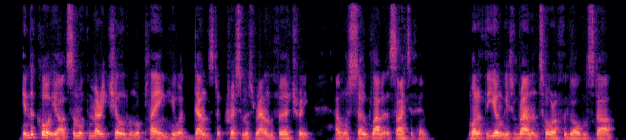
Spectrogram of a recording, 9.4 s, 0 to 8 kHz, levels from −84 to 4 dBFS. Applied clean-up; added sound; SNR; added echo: neural mask model Resemble Enhance denoiser.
